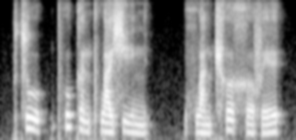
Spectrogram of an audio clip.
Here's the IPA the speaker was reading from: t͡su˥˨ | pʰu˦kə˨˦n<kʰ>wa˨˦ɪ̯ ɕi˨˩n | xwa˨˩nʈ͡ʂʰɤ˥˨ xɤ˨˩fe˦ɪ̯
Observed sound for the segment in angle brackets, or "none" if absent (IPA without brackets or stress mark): pʰ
